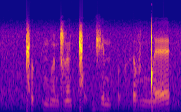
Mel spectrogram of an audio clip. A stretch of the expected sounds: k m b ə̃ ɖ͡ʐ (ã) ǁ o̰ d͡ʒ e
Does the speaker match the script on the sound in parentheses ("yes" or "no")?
no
